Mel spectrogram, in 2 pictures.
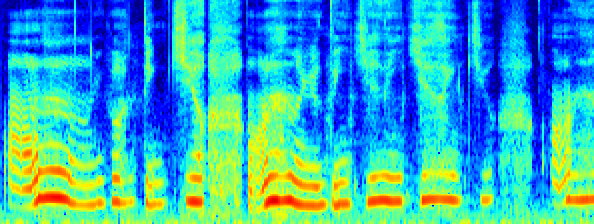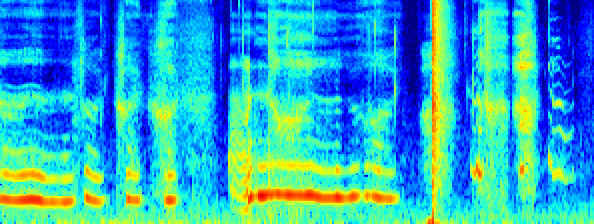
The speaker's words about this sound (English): Why'd you slap me like that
